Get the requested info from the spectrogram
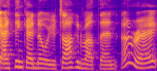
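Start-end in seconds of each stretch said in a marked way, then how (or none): none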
